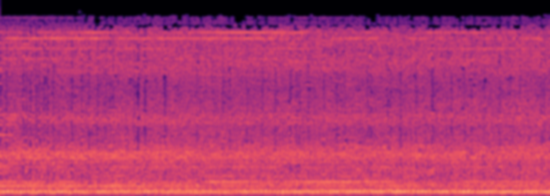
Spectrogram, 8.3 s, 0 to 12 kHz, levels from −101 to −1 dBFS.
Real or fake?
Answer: real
